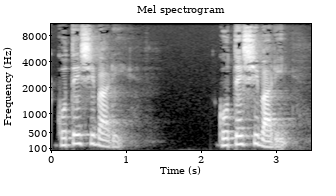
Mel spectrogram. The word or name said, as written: Gote shibari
